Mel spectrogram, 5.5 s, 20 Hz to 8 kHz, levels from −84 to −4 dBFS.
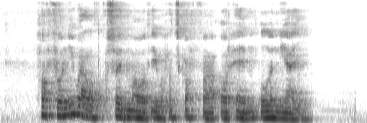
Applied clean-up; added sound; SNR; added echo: neural separator model SepFormer DNS4.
